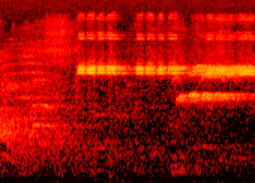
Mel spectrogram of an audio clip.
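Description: A referee blows a whistle in short, shrill blasts.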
